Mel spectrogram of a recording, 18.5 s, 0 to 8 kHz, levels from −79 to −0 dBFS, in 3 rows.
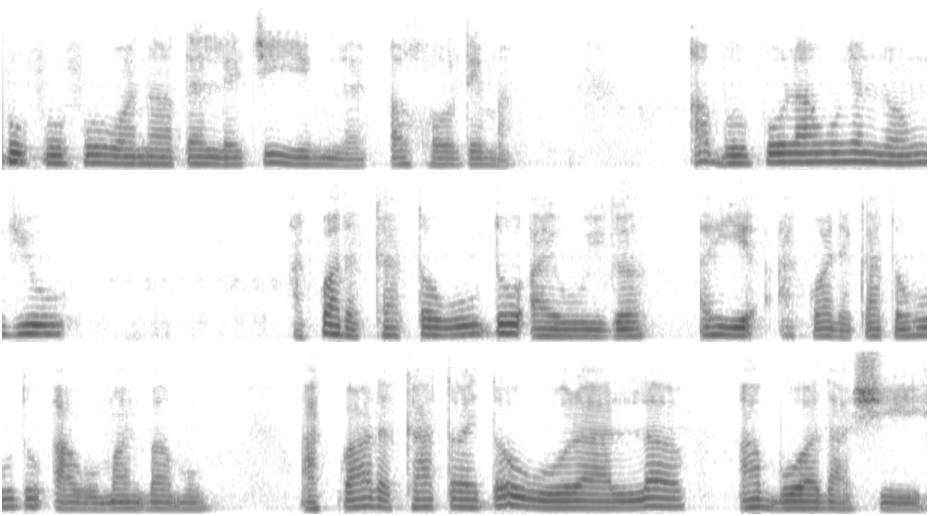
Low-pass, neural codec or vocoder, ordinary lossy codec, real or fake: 7.2 kHz; codec, 16 kHz, 0.4 kbps, LongCat-Audio-Codec; Opus, 24 kbps; fake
